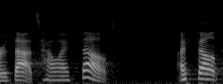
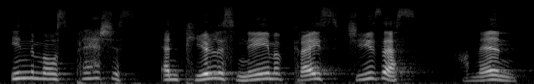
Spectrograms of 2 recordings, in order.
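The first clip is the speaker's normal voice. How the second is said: poor, bad put-on Scottish accent; 2 semitones higher, 4 dB louder than usual. Show how he would always end each prayer, in a bad scottish accent. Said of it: "my Scottish accent isn't good".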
